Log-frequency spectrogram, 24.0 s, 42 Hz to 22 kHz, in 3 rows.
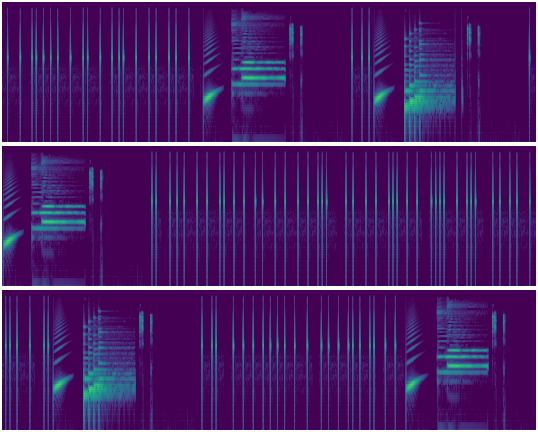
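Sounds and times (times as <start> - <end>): keyboard tap clicks: 0.0 - 2.9, 5.2 - 5.6, 10.3 - 16.8, 19.0 - 22.0.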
